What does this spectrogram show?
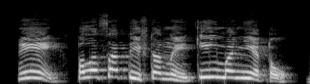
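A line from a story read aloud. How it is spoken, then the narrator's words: Nasal whine. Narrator (Russian): гнусавил он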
